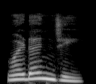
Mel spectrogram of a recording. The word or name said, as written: ವಡಂಜಿ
